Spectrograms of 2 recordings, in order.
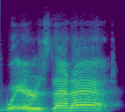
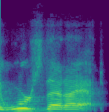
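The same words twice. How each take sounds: First: "Where's" with a clear "air" vowel, slowly; slow, higher, careful "Where's"; standard pronunciation. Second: "Where's" as "wurz", drawn out; dialect pronunciation. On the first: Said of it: "Instead of". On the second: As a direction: say "Where's" with an "ur" vowel. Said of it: "I'll say". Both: Shown as a demonstration.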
